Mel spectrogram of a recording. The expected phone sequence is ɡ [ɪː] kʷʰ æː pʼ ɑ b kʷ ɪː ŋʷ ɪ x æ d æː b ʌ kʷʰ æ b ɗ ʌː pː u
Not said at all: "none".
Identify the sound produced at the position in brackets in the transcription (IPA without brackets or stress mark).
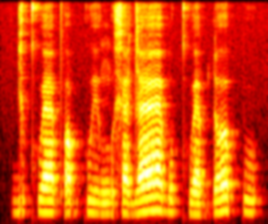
ɪ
